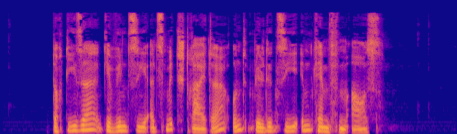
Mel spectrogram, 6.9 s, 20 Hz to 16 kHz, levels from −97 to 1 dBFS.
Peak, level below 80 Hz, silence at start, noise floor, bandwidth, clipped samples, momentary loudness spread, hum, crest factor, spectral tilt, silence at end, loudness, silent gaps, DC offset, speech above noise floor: -6 dBFS; -48 dBFS; 0.8 s; -86 dBFS; 11.5 kHz; under 0.1%; 5 LU; none; 20 dB; -4.5 dB/octave; 1.15 s; -24 LUFS; none; under 0.1%; 61 dB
